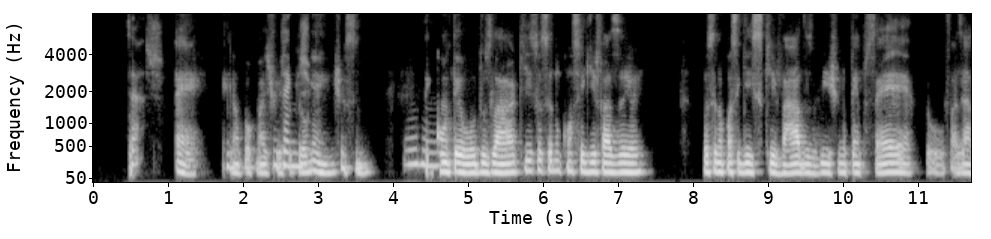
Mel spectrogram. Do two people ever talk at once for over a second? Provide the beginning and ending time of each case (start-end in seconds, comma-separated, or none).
none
